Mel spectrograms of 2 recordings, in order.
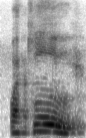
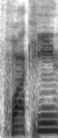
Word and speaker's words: Joaquin: Phoenix how do you pronounce how do you pronounce his name Joaquin Joaquin Phoenix as Commodus or the son of the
